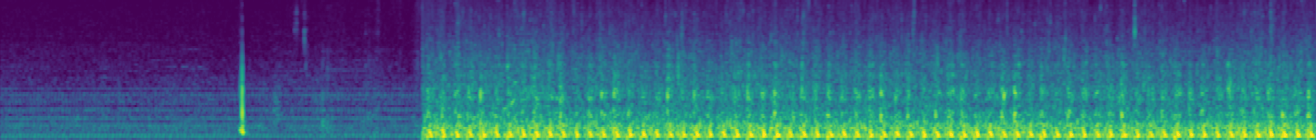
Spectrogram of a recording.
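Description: A motorboat under way, its engine running and water rushing along the hull, loud and steady with a fast throb. It cuts in suddenly about three seconds in, after a quiet hum and a single sharp click.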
